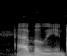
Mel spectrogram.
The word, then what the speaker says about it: Abilene: I think we have hit Abilene. Oh, how do you say that? There's no L before the B. – Abilene. – Abilene. – There you go.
